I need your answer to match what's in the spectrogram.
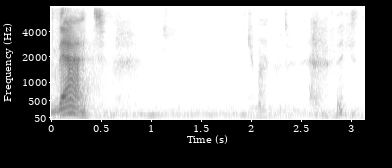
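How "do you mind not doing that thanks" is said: hushed request to stop; quick real whisper asking someone to stop; whispered aside. Real, not acted. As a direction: whisper it off to the side to one listener. Asks listener to stop clicking pen.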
